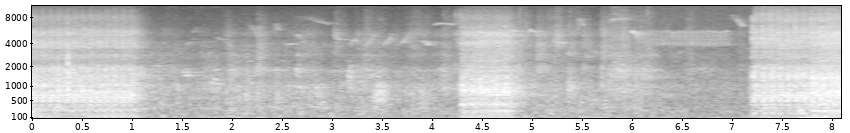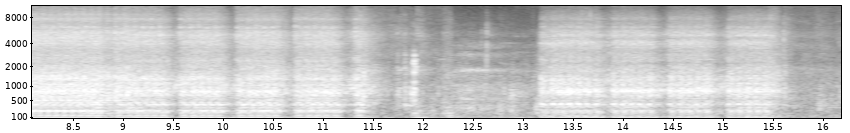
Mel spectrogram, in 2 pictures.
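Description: Airsoft guns firing in rapid full-auto bursts, a mechanical rattle, with one long spell of fire from about seven seconds in to about thirteen and shorter bursts before and after.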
